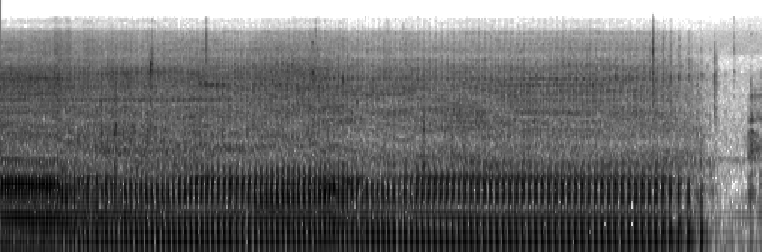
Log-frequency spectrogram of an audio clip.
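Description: Enduro motorcycle engine dropping to a steady, evenly pulsing idle as the bike rolls to a stop, then cutting out suddenly about seven seconds in as the engine is switched off.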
